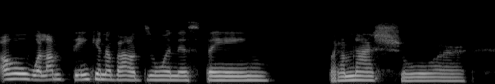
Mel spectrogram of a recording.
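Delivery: small, shrunken, unsure voice, drawn-out "sure". Imitating clients met through a podcast: imitating a shrunken voice. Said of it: "talking in that shrunken voice".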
